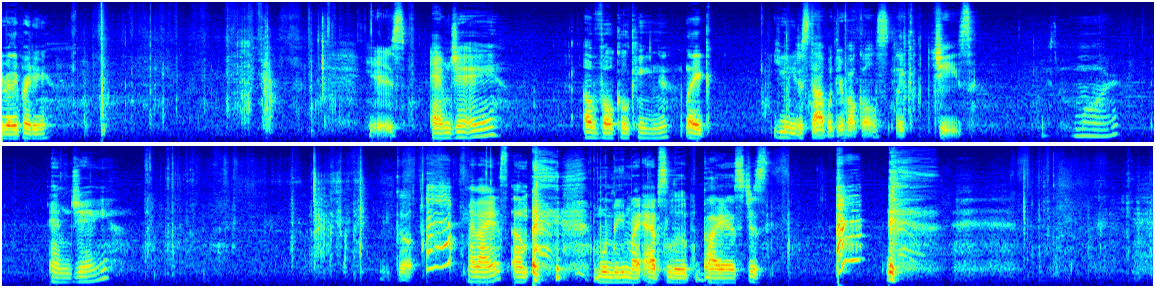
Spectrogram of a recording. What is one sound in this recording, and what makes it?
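Glossy book pages are turned by hand and rustle.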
